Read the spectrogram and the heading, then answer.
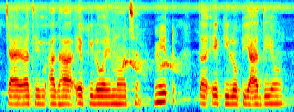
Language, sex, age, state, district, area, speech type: Maithili, female, 45-60, Bihar, Muzaffarpur, rural, spontaneous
